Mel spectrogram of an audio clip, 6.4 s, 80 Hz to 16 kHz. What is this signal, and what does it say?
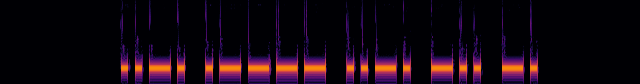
Morse code, heard as a keyed tone, about 17 wpm, 700 Hz. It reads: F1FDN
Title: DXCC-100 Call Signs - 5 Characters - 17wpm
